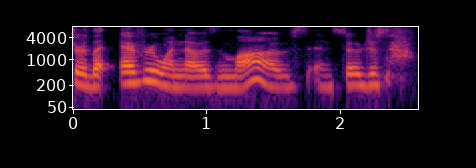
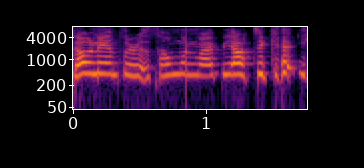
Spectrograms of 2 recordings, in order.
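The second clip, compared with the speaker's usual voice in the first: squeaky, very high-pitched voice; 11 semitones higher, 3 dB louder than usual. Retelling a call, the speaker quotes someone answering in a Mickey Mouse voice. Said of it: "and Mickey Mouse voice is like".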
